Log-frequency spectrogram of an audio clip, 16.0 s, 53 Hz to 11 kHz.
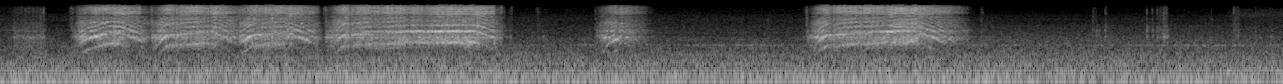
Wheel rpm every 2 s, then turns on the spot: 50, 110, 140, 30, 10, 110, 10, 0.
6-8 12-14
